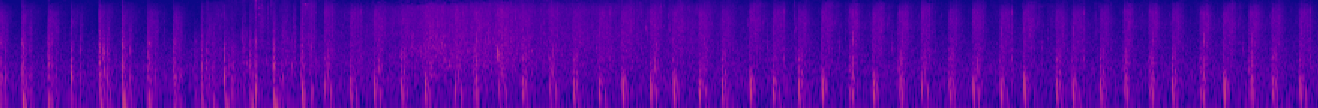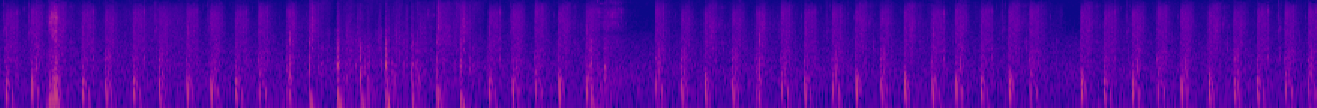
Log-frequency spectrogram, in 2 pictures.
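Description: Footsteps run quickly through grass and over dirt.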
